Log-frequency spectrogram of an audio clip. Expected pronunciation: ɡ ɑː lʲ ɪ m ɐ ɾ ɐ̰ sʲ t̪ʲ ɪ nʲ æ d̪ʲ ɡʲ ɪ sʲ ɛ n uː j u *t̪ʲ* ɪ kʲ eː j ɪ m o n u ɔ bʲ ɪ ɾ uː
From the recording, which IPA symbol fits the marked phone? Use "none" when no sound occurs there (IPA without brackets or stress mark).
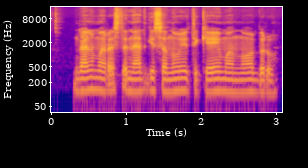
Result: t̪ʲ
